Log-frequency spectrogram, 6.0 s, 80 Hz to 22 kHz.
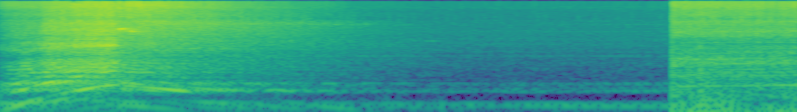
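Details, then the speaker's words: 1999-04 Mustang GT 4.6 V8 first start after Flashark long tube header install, wheels off: loud burst on catching, steady even idle, sharp blip; no ticks, rattles or exhaust leaks. "So before we put the wheels back on, we are going to fire it up, give it a listen, and we're leaving the wheels off just that way we can see if there's anything that's, you know, out of place or making noise."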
